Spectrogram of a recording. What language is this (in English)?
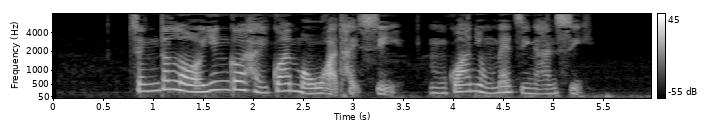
Cantonese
